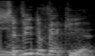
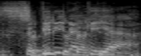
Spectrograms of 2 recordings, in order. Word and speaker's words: Civitavecchia: We did have an experience while we were in Just say CV. Civitavecchia. That's how you say it. Civitavecchia.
